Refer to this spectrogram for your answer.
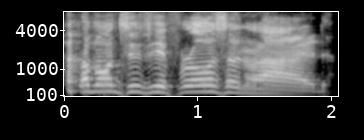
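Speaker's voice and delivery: clumsy put-on French accent. Urging a companion onto the Frozen ride, in a bad French accent. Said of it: "I think I just did a French accent".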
